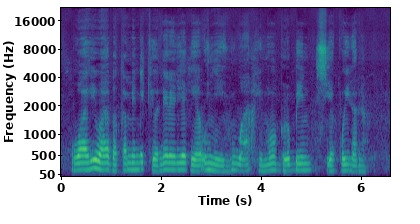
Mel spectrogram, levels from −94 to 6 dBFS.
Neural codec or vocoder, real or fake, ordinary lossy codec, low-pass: codec, 44.1 kHz, 3.4 kbps, Pupu-Codec; fake; none; none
